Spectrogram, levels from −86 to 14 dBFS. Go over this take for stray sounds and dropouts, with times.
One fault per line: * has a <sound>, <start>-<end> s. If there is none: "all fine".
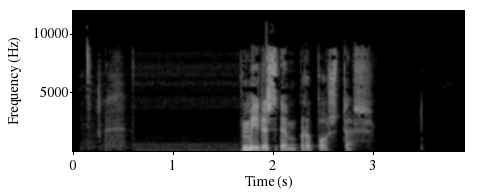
all fine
